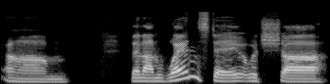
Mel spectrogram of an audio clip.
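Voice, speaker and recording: A man's voice: fairly high pitch, lively intonation, takes it slowly, fairly bright tone, smooth, no room sound. A man co-hosting a film podcast, chatting candidly in a rambling way with many restarts. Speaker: podcast co-host. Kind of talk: casual film chat. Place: Quad City area.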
